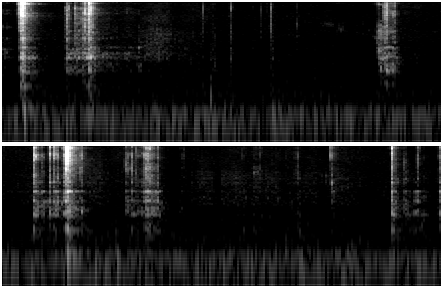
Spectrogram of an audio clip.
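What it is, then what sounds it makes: Small metal coins clicking together. A few small gold- and silver-coloured metal coins on a dark tabletop are moved, stacked and clicked together by fingertips with long nails. About eight sharp, bright metallic clicks and taps sound in quick clusters, each dying away almost at once over a faint low hum.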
